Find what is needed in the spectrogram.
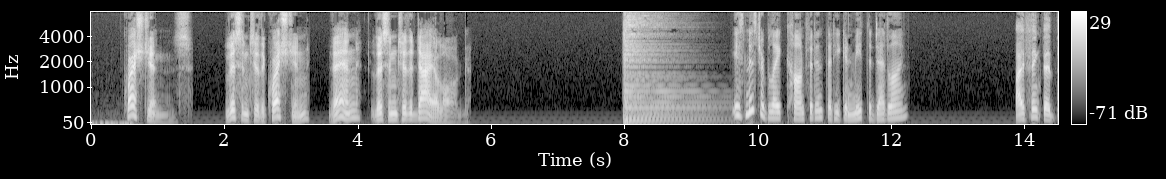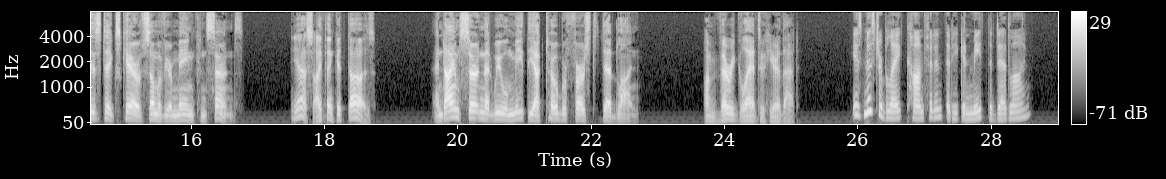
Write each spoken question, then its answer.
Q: Is Mr. Blake confident that he can meet the deadline?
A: Yes, he is. He is certain he can meet the deadline.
